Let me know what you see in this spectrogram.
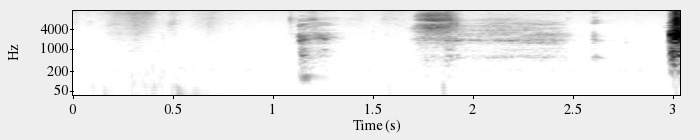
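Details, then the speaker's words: An adult gives a few short, harsh, noisy bursts against quiet room noise, then says it hurt; cough. "excuse me oh that hurt"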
